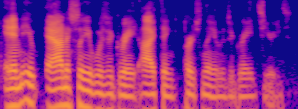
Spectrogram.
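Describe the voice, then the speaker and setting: Low-pitched and gravelly yet fairly bright, this man talks fast in an echo-free recording. As host of a casual interview, he rambles informally and leans on slang like "man" and "dude."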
